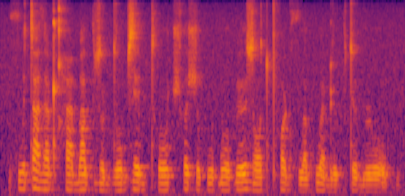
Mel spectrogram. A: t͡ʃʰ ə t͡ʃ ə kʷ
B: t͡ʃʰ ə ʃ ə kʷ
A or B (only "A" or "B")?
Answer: B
